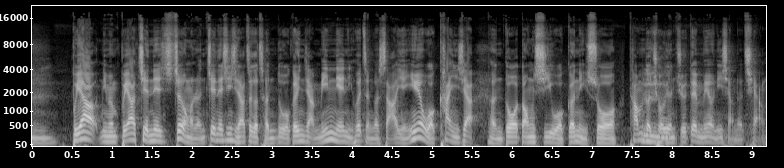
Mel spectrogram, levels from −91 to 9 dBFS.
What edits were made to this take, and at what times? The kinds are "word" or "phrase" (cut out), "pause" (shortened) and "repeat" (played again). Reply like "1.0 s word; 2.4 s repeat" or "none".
5.7 s word; 7.4 s pause

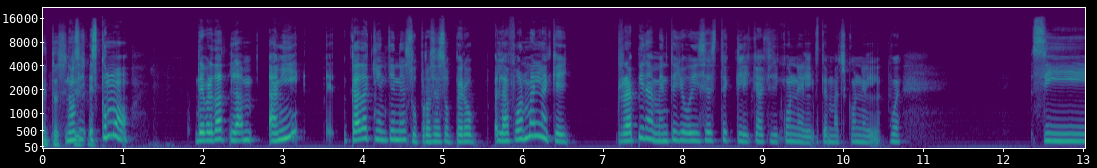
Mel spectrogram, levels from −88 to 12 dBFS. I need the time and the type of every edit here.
4.5 s word; 5.6 s word; 9.7 s word; 10.6 s word

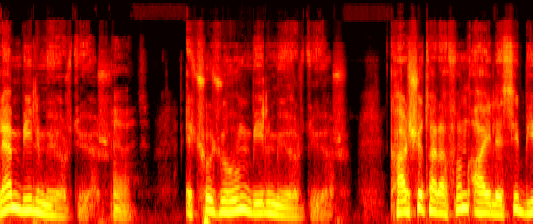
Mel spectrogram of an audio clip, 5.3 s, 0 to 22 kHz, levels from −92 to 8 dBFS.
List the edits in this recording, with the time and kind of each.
none

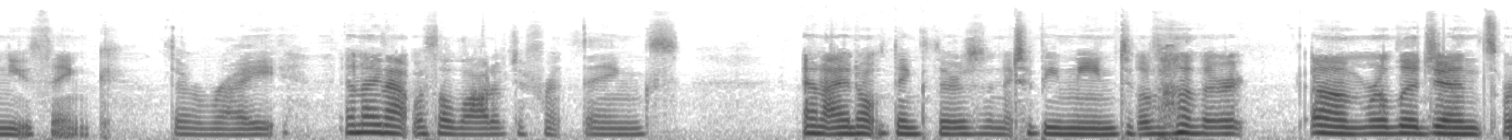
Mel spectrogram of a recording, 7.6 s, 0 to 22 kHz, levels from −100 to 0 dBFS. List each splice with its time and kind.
1.9 s word; 5.1 s word; 5.7 s word

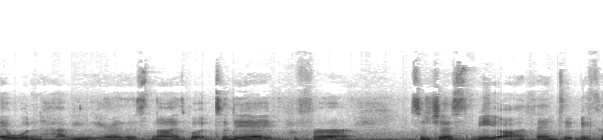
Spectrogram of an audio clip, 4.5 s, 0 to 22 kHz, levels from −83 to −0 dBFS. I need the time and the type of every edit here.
none

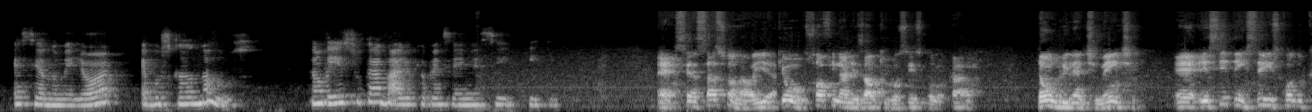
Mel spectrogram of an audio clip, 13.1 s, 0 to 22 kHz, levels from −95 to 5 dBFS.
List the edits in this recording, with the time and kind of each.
3.3 s word; 7.7 s word

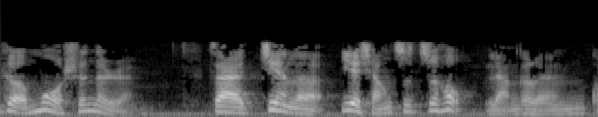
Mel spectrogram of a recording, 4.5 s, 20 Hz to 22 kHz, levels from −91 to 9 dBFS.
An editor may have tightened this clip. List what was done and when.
1.5 s pause

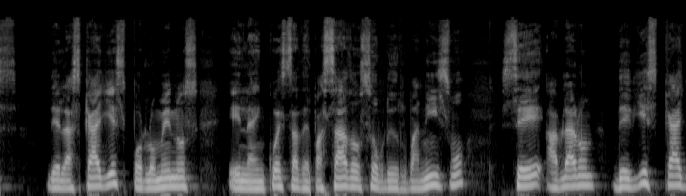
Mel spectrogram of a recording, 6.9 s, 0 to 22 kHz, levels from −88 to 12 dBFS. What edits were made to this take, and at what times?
3.1 s word; 5.4 s word

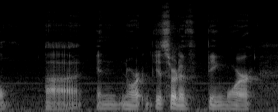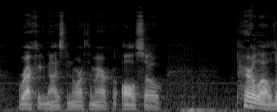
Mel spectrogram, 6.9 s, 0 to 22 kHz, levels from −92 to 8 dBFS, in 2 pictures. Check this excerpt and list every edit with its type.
none

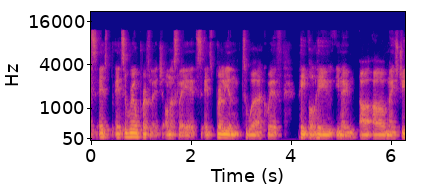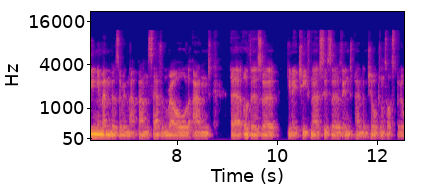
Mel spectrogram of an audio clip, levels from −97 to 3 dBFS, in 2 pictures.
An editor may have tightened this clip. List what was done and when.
none

